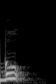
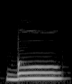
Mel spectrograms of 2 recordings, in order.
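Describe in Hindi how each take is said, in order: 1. स्वर को झटके के साथ छोटा काटा जाता है। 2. स्वर को अतिरिक्त देर तक खींचा जाता है। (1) "इतना छोटा कर देते हैं कि उसमें झटका आ जाता है" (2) "हम इनको एक्स्ट्रा लंबा कर देते हैं"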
